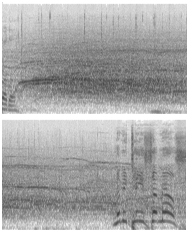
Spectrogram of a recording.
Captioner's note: audience cheering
